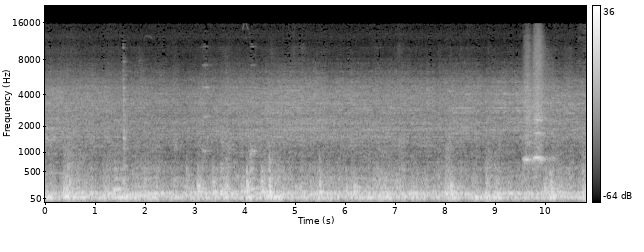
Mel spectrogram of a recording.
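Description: Train running on the track: a steady low rumble with irregular clicks and knocks, and a brief higher squeal about ten seconds in.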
